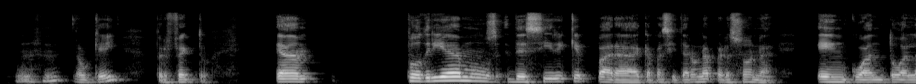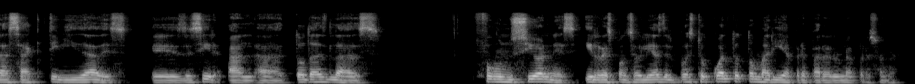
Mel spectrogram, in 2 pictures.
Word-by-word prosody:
Ujú, 120 - -9
okey. 110 - -3 0.3
Perfecto. 110 +2 -4 0.7
Am, 130 -1 +4 0.9
podríamos 160 -4 +6
decir 125 +3 +4
que 140 +1 -1
para 110 -7 +1
capacitar 110 -1 -2
a - - -3
una 130 +2 -2
persona 105 -3 -4 0.4
en 115 -2 +3
cuanto 110 0 0
a - - +1
las 105 -1 +2
actividades, 105 -2 -4
es 90 0 -4
decir, 100 +6 0
al 90 -1 -4
a 85 -1 -8
todas 115 0 -3
las 90 -5 -2 0.8
funciones 110 -5 +1
y 120 - 0
responsabilidades 105 0 -3
del 105 -2 -5
puesto, 115 +2 -5
¿cuánto 135 0 -1
tomaría 105 -5 -3
preparar 95 -2 -7
una 90 0 -6
persona? 90 -2 -13
110 Hz, 110 wpm, -23 LUFS, 100-120 Hz, 0.9 s, podríamos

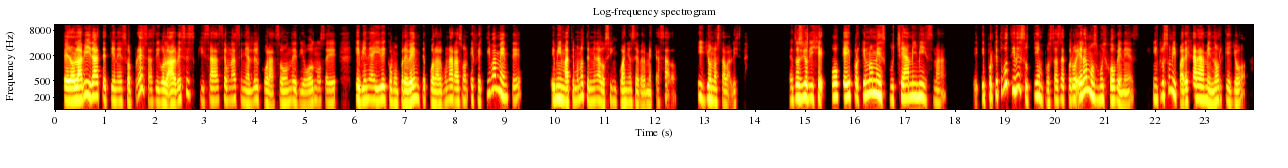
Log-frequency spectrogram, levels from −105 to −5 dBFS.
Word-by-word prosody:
Pero, 165 0 +9
la 175 +1 +10
vida 215 0 +5
te 180 -5 -6
tiene 160 -1 -7
sorpresas, 160 - -5
digo, 155 -1 -2
la 145 0 +6
a 145 - +5
veces, 235 - -7
quizás 165 +1 -5
sea 180 -1 -5
una 170 +2 -7
señal 155 -5 -10
del 170 0 -6
corazón 145 +1 -7
de 160 -1 -5
Dios, 140 +2 -7
no 160 -1 -14
sé, 150 -1 -8 0.3
que 180 - +4
viene 170 +2 -3
ahí 170 -1 -2
de 180 0 +3
como 150 -5 -7
prevente 165 +4 +2
por 155 -4 -3
alguna 160 +6 -2
razón. 160 +1 -3
Efectivamente, 195 - -3 0.6
mi 185 +1 +2
matrimonio 170 +4 +1
termina 170 -4 -7
a - - -3
los 135 - -6
5 155 -3 -6
años, 150 0 -5
de 140 - -7
haberme 130 0 -8
casado, 145 +2 -12 0.4
y 205 -6 -6
yo 185 - +5
no 160 - -4
estaba 145 -3 -10
lista. 140 +2 -20 0.9
Entonces, 190 +2 +2
yo 210 - +8
dije: 405 - 0
"Okey, 210 0 +6
¿por 205 -3 -6
qué 220 - +1
no 255 +3 +2
me 245 -3 +5
escuché 185 0 -2
a 195 - +3
mí 210 +1 -1
misma?", 175 -5 -4 0.6
y 350 - -6
porque 230 +3 -3
todo 375 - +3
tiene 320 -3 -1
su 180 -10 -5
tiempo, 185 -6 -4
¿estás 165 +3 -6
de - - -3
acuerdo? 175 +1 -1
Éramos 235 -4 +4
muy 185 +1 -5
jóvenes, 145 -7 -1 0.4
incluso, 215 - -5
mi 245 -6 0
pareja 160 +7 +2
era 185 -2 +5
menor 160 +1 -4
que 165 -3 -7
yo, 145 0 -7
175 Hz, 190 wpm, -24 LUFS, 155-200 Hz, 0.9 s, la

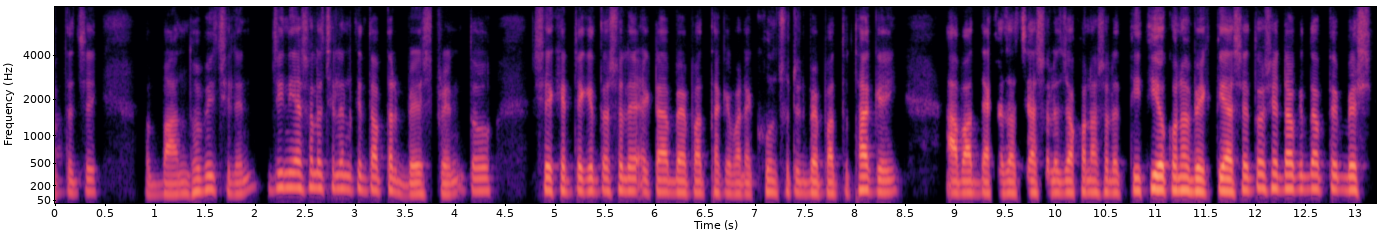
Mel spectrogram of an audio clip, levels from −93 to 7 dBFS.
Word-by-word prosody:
আপনার 125 0 -9
যে 140 - -4 0.7
বান্ধবী 120 +7 -1
ছিলেন, 120 -4 -6 0.3
যিনি 180 0 0
আসলে 175 +1 -2
ছিলেন 170 -2 -2
কিন্তু 160 -3 -5
আপনার 150 0 -2
বেস্ট 115 0 0
ফ্রেন্ড। 115 +1 -3
তো 145 - -2 0.6
সেক্ষেত্রে 145 -1 +1
কিন্তু 145 -1 -1
আসলে 145 +1 0
একটা 135 +1 -1 0.2
ব্যাপার 125 0 +1
থাকে 125 -1 -3
মানে, 115 0 -2
খুনসুটির 130 -1 -4
ব্যাপার 120 -1 +1
তো - - -9
থাকেই। 135 -4 +4 0.6
আবার 125 0 +4
দেখা 125 0 -1
যাচ্ছে 120 -2 -2
আসলে 130 +1 -3
যখন 130 +1 +1
আসলে 130 0 -2
৩য় 150 +2 +6
কোন 150 0 +4 0.2
ব্যক্তি 140 +1 +3
আসে, 135 +4 0
তো - - +2
সেটাও 165 -1 +4
কিন্তু 160 +1 -1
আপনি 160 +2 -1
বেশ 155 -2 +4
135 Hz, 175 wpm, -24 LUFS, 125-155 Hz, 0.7 s, ৩য়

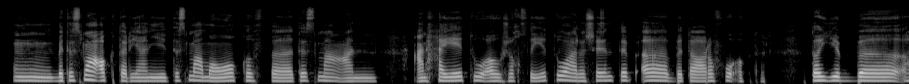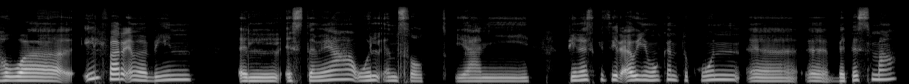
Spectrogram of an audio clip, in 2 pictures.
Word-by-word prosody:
إمم، 175 -2 0
بتسمَع 185 +3 +3
أكتر، 170 -2 0
يعني 160 0 0
تسمَع 180 +3 -2
مَواقِف، 170 +1 0 0.3
تسمَع 175 -2 -3
عن 150 0 -3 0.4
عن 155 +1 +1
حياته 175 -1 +1
أو 160 0 +2
شخصيته، 170 +5 -3
علشان 180 +2 -1
تبقى 180 -1 +1
بتعرفه 155 +2 -1
أكتر. 145 -1 -13 0.4
طيب 180 -1 +3 0.4
هو 180 +1 +5 0.6
إيه 265 - +2
الفرق 245 -7 +3
ما 195 -2 +2
بين 215 +5 -1 0.5
الاستماع 170 +7 +1
والإنصات؟ 180 -5 -2 0.2
يعني 155 0 -3 0.3
في 190 - 0
ناس 210 +2 +1
كتير 210 -4 -1
أوي 205 +1 +4
ممكن 200 +1 -2
تكون 215 +4 -2
آآ 155 0 -2
بتسمَع، 200 - -2
175 Hz, 110 wpm, -25 LUFS, 160-190 Hz, 0.6 s, هو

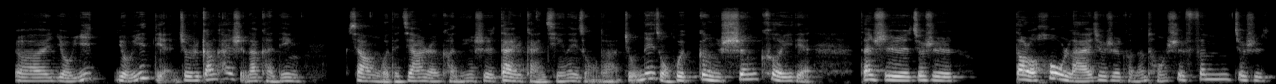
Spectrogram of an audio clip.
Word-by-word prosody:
呃， 160 -2 -2
有 160 -3 -3
一 260 - -6
有 175 -5 +1
一 285 +9 +1
点。 295 - -8
就 190 - +1
是 185 - -1
刚 220 +4 +1
开 255 +2 -4
始 250 - -4
那 160 +1 -1
肯 160 -5 -6
定 155 +1 -6 0.4
像 160 -6 0
我 115 - -2
的 125 - -4
家 160 +6 0
人， 140 -4 -3
肯 130 - -8
定 150 +4 -8
是 155 0 -3
带 175 -1 +4
着 150 - -5
感 115 -5 -5
情 130 +4 -5
那 160 0 -4
种 155 - -9
的， 135 -1 -7
就 185 +1 -3
那 260 +6 +2
种 140 - 0
会 180 +9 +3
更 180 +1 +2
深 240 +8 +3
刻 185 - +3
一 170 0 0
点。 - - -4 0.4
但 215 - +4
是 195 -4 +5
就 195 +3 +1
是 175 -3 -1 0.5
到 225 -2 +6
了 185 - +9
后 270 +1 +7
来， 150 -5 +2
就 195 +5 -2
是 180 -1 -3
可 175 -2 -11
能 145 +3 -7
同 155 -4 -10
事 165 +5 -3
分 235 +3 -5
就 200 -1 -3
是 185 -2 -5
175 Hz, 260 characters per minute, -23 LUFS, 155-200 Hz, 0.5 s, 了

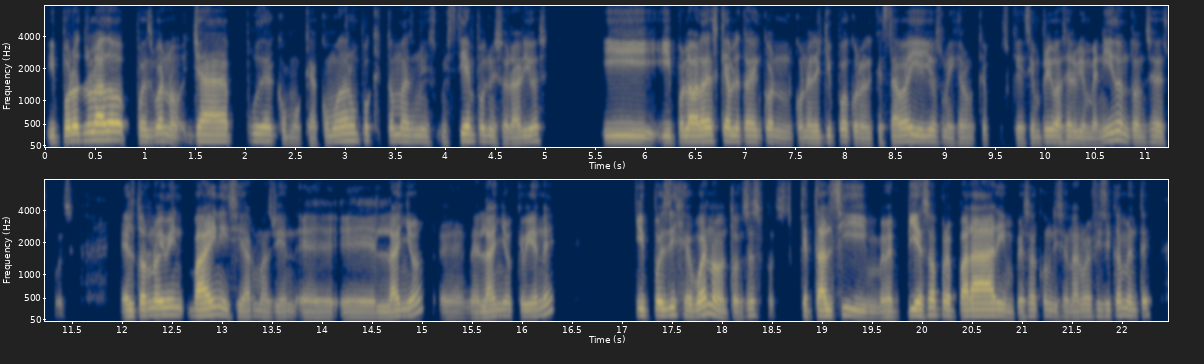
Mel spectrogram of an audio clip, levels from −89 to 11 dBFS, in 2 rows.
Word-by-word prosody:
Y 130 -1 -6
por 145 +5 +7
otro 160 +2 +5
lado, 175 +1 +9
pues 130 -2 -4
bueno, 145 -4 0
ya 140 0 +2
pude 150 -1 -2
como 120 -4 -12
que 115 - -10
acomodar 140 +7 -1
un 155 - -3
poquito 145 -1 -8
más 140 -2 -3
mis 130 -3 -8
mis 120 -1 -17
tiempos, 145 -2 +1
mis 130 -4 -7
horarios 130 +5 -3 0.5
y 130 -2 -1
y 130 - -3
pues, 130 +2 -3
la 130 - +6
verdad 140 +2 +6
es 145 - -2
que - - 0
hablé 140 -1 +1
también 130 -1 -2
con 125 -4 -6
con 115 +2 -7
el 120 - -2
equipo 135 +2 -6
con 115 - -6
el 110 -1 -7
que - - -14
estaba 130 +5 0
y 140 - 0
ellos 130 -1 -4
me 115 - -9
dijeron 115 0 -10
que - - -14
pues: - - -28
"Que 110 - -9
siempre 120 +3 -6
iba 125 - +1
a - - -5
ser 120 0 -3
bienvenido", 120 - -3
entonces, 125 -5 -6
pues - - -18 0.4
el 125 - +1
torneo 145 +2 +3
iba 155 - +4
a - - 0
in 155 - -5
va 135 - +9
a 140 - +8
iniciar 125 -6 -3
más 120 -3 -10
bien 115 +1 -9
e 110 -1 -6
el 110 +1 -6
año 135 - 0
en 105 0 -12
el 110 +1 -5
año 130 +2 -1
que - - -8
viene, 145 - -2 0.8
y 140 0 0
pues, 140 +3 +3
dije, 150 -5 -1
bueno, 150 +4 +4
entonces, 130 +6 -6
pues - - -21
qué - - -4
tal 130 0 +5
si 130 -6 -3
me 115 +2 -3
empiezo 135 +6 +3
a 150 - -1
preparar 135 0 +6
y - - +1
empiezo 115 +2 -6
a - - -3
acondicionarme 120 -1 -7
físicamente, 135 +2 -5
130 Hz, 230 wpm, -23 LUFS, 120-140 Hz, 0.8 s, lado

